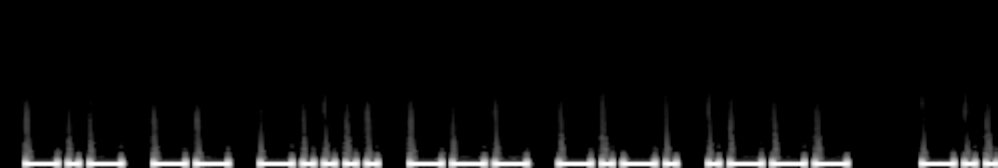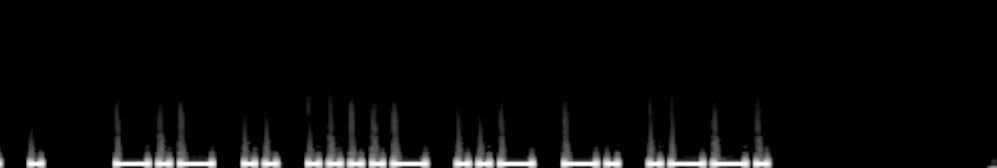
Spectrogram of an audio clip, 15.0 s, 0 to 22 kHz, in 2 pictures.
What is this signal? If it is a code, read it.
Morse code, heard as a keyed tone, about 15 wpm, 700 Hz. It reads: KM6OCJ DE KI4UNP
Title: USA Callsign DE Callsign - 6 Characters - 15wpm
